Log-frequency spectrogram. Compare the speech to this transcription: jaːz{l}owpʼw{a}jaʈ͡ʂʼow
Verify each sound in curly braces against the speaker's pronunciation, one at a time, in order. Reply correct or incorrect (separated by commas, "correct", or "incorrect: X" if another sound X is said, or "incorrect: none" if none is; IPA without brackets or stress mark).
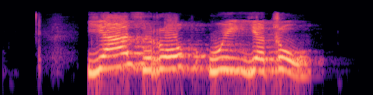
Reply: incorrect: r, incorrect: i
